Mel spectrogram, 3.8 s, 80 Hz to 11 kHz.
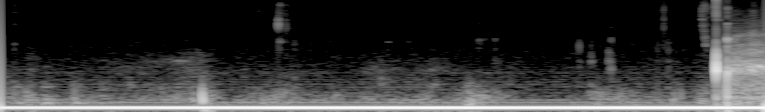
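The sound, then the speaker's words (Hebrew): A steady, pure synthesized 574 hertz sine tone hums on without a break at an even, fairly low pitch, with a few faint clicks over it and a brief soft noise near the end. “ורק כדי להמחיש לכם טיפה איך זה נשמע, אז כשאני אומר תדר, זה התדר המסונטז, זה 528 הרץ, זה 574 הרץ,”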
